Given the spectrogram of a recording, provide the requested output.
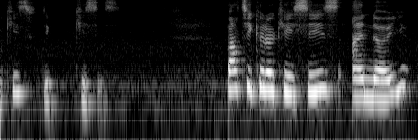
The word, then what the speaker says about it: œil: Particular cases, un œil, be careful of the pronunciation here. Un œil, one eye, des yeux, un œil, des yeux.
